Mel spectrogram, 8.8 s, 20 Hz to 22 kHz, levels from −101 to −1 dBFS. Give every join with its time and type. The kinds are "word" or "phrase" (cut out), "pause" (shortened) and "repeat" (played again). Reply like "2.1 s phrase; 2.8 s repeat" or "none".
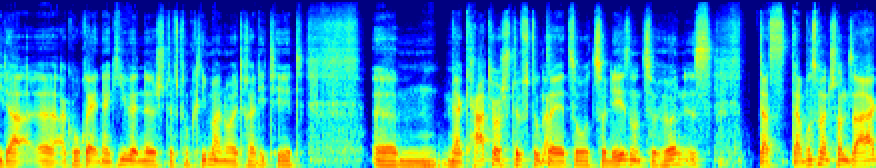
5.5 s phrase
